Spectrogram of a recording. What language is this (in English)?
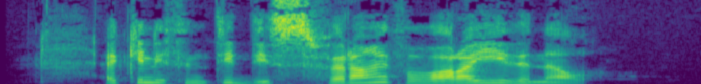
Kabyle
